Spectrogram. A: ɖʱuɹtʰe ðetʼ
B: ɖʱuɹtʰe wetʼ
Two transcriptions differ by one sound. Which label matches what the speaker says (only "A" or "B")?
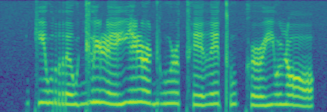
A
